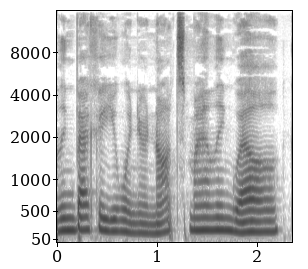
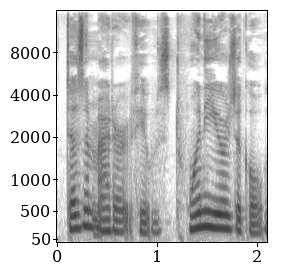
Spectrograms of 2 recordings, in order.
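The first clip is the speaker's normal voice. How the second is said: ordinary talk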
